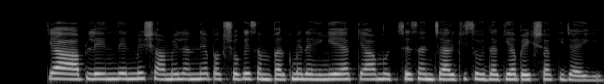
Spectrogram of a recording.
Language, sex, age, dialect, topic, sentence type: Hindi, female, 18-24, Hindustani Malvi Khadi Boli, banking, question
